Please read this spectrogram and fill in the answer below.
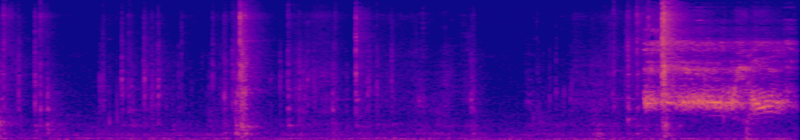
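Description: Plastic clicks and rattles as a DX Desire Driver toy belt is turned over for its revolve function. About six and a half seconds in, the belt's speaker starts loud electronic sound effects and music.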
